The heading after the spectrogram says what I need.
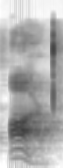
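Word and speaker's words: hour: H is silent here and it is pronounced as R.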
